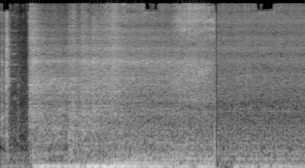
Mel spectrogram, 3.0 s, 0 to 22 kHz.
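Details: Chevy Silverado 2500HD after an oil pressure sensor replacement, oil pressure reading up: starter whirs briefly, engine catches and settles into a steady, even idle with no knocks or rattles; normal engine start.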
